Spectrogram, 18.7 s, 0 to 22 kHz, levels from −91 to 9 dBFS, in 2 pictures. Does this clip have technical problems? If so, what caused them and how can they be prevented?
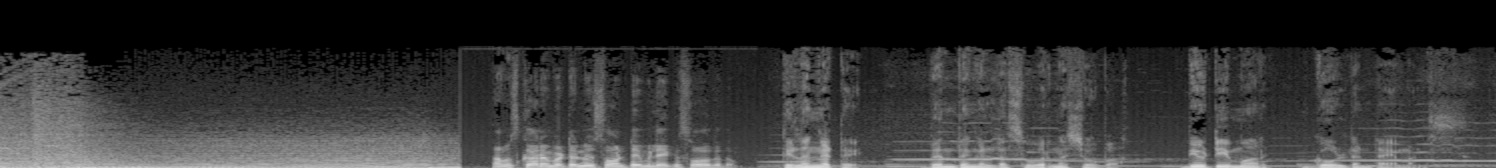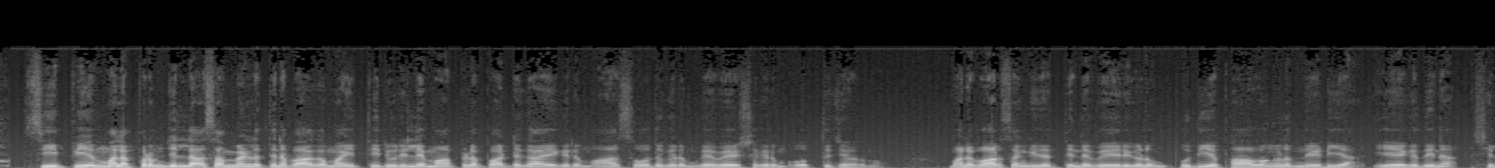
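Yes. Mains buzz runs through the whole clip: a steady, raspy buzz about 35 dB below the sound. It is built on 60 Hz mains. Something like a dimmer, a rectifier or an unshielded cable lets sharp switching spikes into the signal path twice per mains cycle. Those spikes carry harmonics of 60 Hz far up into the kilohertz range, which gives the buzz its edge. To prevent it, keep audio cables shielded and away from dimmers and power supplies.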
